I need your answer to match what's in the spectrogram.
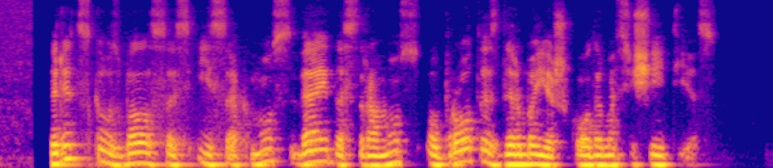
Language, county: Lithuanian, Vilnius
